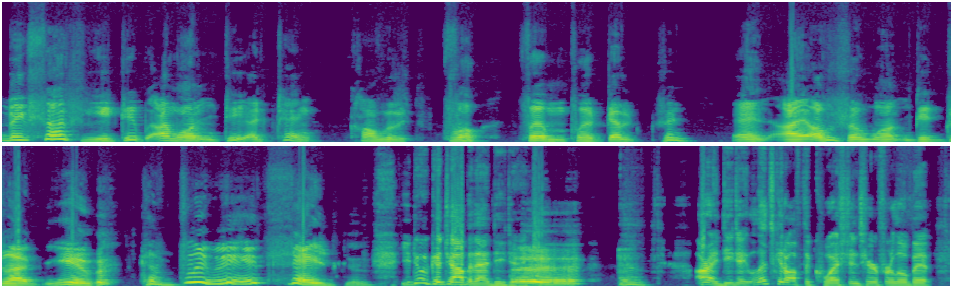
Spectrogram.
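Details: Dysarthria in an adult male with cerebral palsy, answering interview questions; speech hard to understand.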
